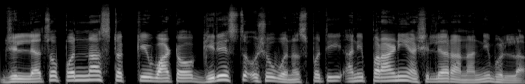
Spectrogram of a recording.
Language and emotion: Goan Konkani, neutral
